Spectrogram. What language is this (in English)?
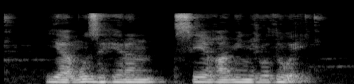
Arabic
